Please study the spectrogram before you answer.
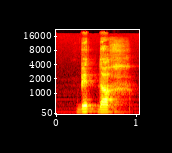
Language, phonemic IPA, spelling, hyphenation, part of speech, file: Dutch, /ˈbɪ.dɑx/, biddag, bid‧dag, noun, Nl-biddag.ogg
- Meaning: day of prayer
